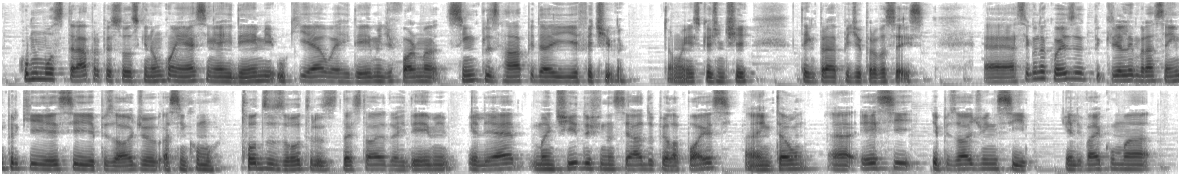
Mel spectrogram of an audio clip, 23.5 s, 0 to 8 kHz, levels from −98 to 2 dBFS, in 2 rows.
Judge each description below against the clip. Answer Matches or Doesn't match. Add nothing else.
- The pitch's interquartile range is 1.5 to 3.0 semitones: Matches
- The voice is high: Doesn't match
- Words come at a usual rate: Matches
